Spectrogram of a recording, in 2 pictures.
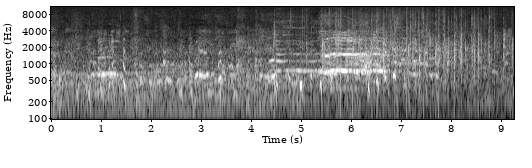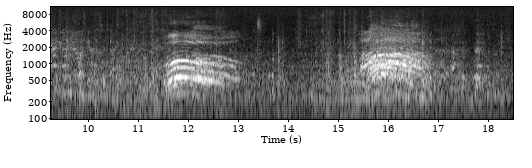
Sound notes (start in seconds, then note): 5.3 επευφημίες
